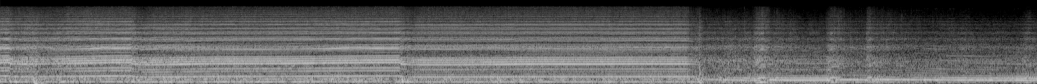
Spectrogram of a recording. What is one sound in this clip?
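A motorcycle engine screams at high revs, climbing in pitch and dropping sharply with each gear change.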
